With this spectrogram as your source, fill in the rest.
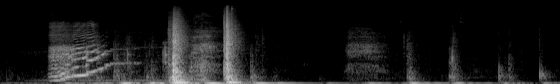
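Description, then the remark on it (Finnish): An unlocked door creaks and is flung open with two loud bangs, followed by a quick series of heavy thuds as men with pistols ready rush inside. No one speaks. “Ovi ei ilmeisesti ole lukittu. Ryntäämme sisään ja annamme paukkua.”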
